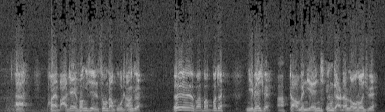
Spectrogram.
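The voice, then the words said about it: Thick, rough, hoarse male voice. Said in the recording (Chinese): “以他粗厚嘶哑的声音说”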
